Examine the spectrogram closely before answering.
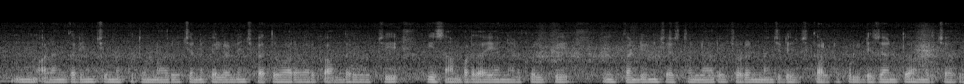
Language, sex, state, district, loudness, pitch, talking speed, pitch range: Telugu, male, Andhra Pradesh, Srikakulam, -27 LUFS, 110 Hz, 105 wpm, 110-115 Hz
